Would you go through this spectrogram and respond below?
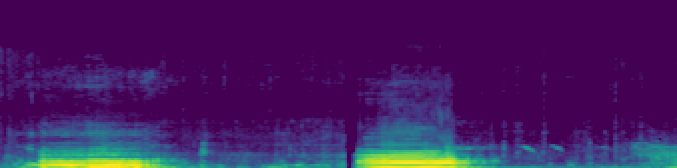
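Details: Two loud moos from a village cow, each about one to one and a half seconds long, deep and harmonic with a slight downward bend, separated by a short quiet gap with faint background noise.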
